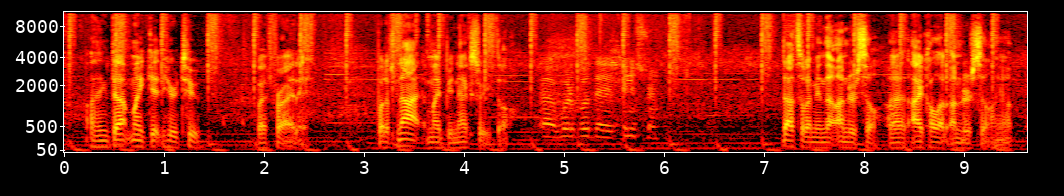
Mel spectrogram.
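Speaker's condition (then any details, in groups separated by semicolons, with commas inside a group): No condition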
